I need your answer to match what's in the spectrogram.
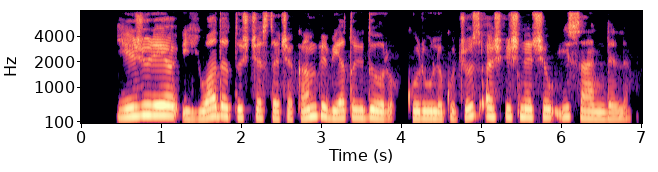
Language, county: Lithuanian, Kaunas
